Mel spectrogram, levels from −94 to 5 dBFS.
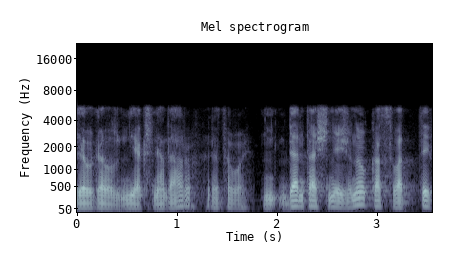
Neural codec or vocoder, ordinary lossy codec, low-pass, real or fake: none; Opus, 32 kbps; 5.4 kHz; real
